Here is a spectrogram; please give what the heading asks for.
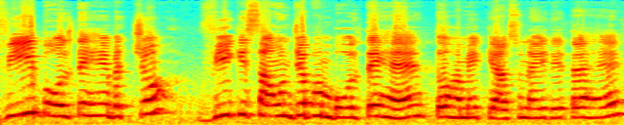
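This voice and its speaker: Woman phonics teacher, high voice, slow patient explaining, distant mic, faint hiss. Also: steady tone. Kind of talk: phonics lesson for children.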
